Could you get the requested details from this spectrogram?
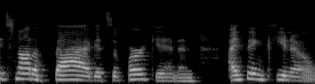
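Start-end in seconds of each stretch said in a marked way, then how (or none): none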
